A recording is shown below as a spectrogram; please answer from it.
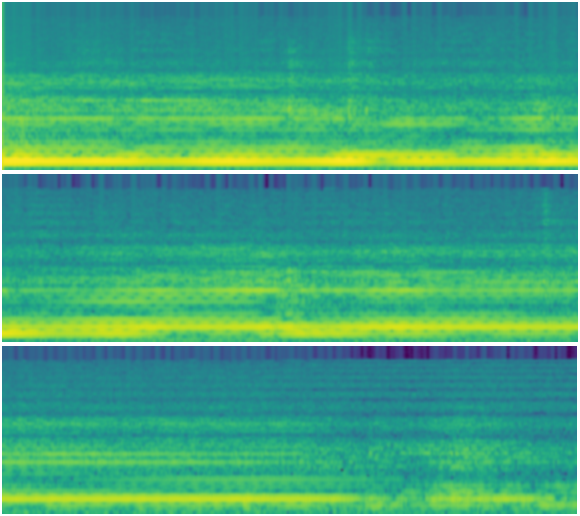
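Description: Solo viola bowing a long sustained double stop, two notes held together, that slowly fades away over about ten seconds.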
